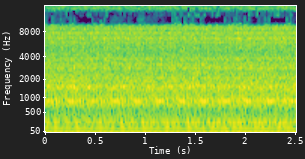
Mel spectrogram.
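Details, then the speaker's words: California Air Tools 20020AD quiet air compressor running normally: smooth, even motor hum with a steady fast pump pulse, no knocking or rattling; it briefly releases air at start-up to reduce starting amperage draw. "and the fact that it releases a little bit of air when the compressor is first firing off to reduce the starting amperage draw when the compressor is first firing."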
